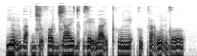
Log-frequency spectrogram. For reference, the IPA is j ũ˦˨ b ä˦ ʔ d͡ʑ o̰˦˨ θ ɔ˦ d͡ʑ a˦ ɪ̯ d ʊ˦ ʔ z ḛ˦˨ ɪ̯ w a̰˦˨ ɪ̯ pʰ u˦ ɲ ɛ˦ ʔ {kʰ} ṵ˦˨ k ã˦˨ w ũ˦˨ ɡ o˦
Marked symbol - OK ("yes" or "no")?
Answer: no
